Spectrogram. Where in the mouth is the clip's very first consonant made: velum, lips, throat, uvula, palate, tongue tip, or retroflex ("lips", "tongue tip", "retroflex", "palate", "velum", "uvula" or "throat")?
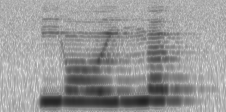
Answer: palate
